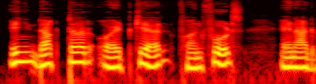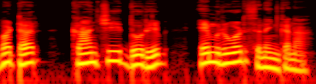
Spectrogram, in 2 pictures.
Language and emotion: Santali, neutral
